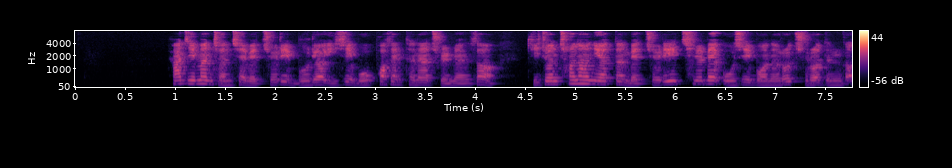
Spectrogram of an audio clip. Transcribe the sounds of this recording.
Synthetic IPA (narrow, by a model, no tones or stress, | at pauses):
had͡ʑimant͡ɕʌnt͡ɕʰe̞me̞t͡ɕʰuɾimuɾjʌiɕʰibopʰʌsʰe̞ntʰɯnat͡ɕuɭmjʌnsʰʌ | kid͡ʑont͡ɕʰʌnwʌɲiʌt̚t͈ʌnme̞t͡ɕʰuɾit͡ɕʰiɭbe̞ɡoɕ̬ʰibwʌnɯɾot͡ɕuɾʌdɯnɡʌ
